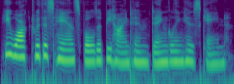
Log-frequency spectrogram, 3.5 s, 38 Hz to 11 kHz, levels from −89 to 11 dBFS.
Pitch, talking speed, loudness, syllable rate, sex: 190 Hz, 190 wpm, -20 LUFS, 4.4 syllables/s, female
